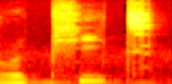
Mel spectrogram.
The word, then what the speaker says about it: repeat: For example, repeat. Repeat is two-syllable. It's got two syllables. The stress is on the second part.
